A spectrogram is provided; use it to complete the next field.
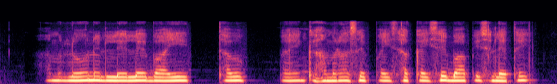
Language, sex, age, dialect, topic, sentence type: Magahi, male, 18-24, Western, banking, question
